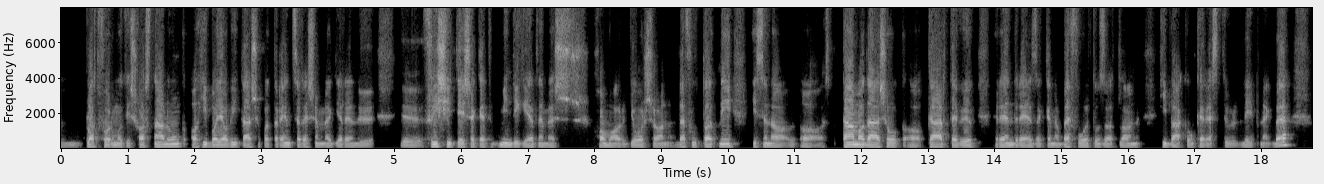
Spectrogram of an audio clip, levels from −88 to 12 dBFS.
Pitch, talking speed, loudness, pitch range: 100 Hz, 95 wpm, -22 LUFS, 95-110 Hz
